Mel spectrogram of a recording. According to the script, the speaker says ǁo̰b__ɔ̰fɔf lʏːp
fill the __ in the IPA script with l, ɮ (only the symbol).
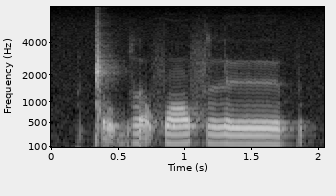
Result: l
